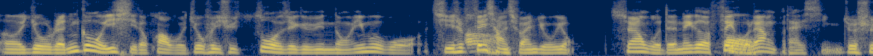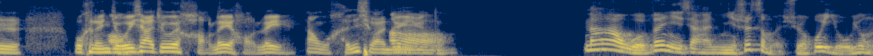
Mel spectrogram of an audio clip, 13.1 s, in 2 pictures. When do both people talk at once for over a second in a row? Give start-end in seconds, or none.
none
